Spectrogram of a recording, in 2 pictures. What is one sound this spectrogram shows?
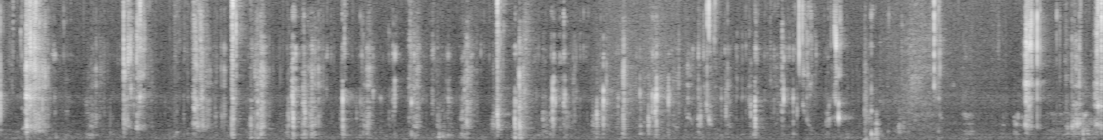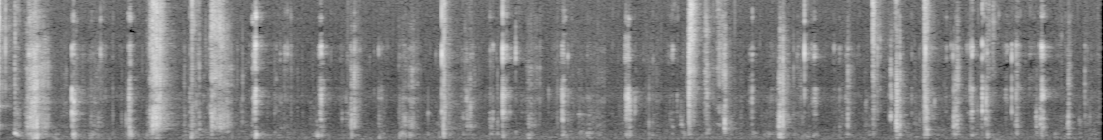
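A young woman crunches loudly on crispy food, close to a microphone.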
